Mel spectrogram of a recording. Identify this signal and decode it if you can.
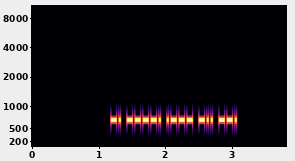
Morse code, heard as a keyed tone, about 40 wpm, 700 Hz. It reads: N9JDG
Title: USA Call Signs - 6x Character Spacing - 40wpm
